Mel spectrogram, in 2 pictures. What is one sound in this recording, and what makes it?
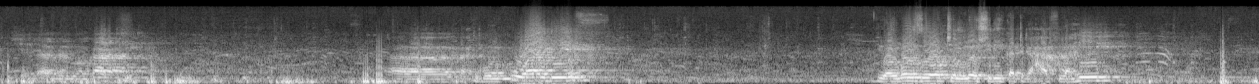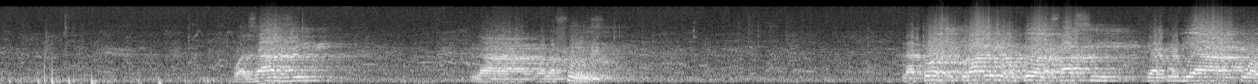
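A middle-aged man speaks into a microphone in bursts, heard through loudspeakers.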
